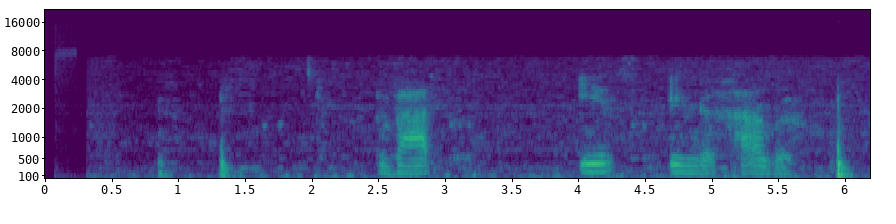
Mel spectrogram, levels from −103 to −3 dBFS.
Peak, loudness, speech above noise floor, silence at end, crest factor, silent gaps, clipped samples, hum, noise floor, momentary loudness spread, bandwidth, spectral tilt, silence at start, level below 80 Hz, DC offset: -22 dBFS; -47 LUFS; 27 dB; 0.1 s; 26 dB; none; under 0.1%; none; -73 dBFS; 23 LU; 7.4 kHz; -5.5 dB/octave; 0.85 s; -68 dBFS; under 0.1%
